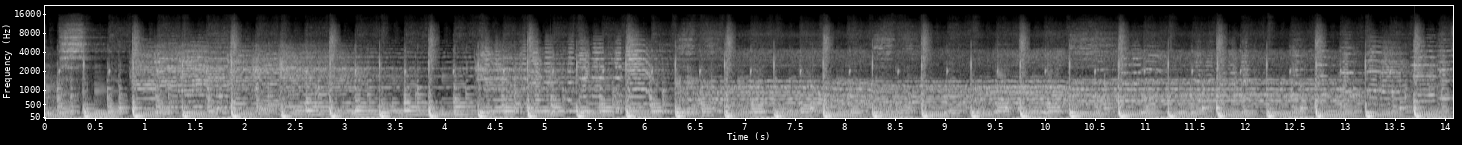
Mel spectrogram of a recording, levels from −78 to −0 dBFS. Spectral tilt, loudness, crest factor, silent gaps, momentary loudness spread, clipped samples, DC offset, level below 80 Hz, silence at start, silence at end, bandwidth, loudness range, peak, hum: -5 dB/octave; -18 LUFS; 16 dB; none; 3 LU; under 0.1%; under 0.1%; -26 dBFS; 0 s; 0 s; 15 kHz; 1 LU; 0 dBFS; none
